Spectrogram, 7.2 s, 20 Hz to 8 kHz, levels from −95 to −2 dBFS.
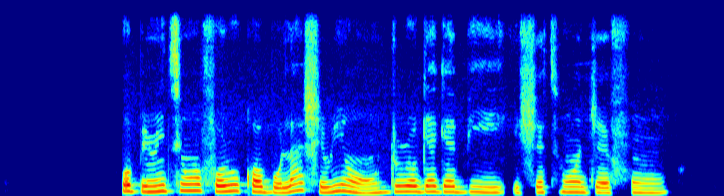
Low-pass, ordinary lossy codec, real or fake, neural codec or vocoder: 7.2 kHz; none; real; none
